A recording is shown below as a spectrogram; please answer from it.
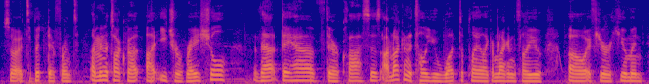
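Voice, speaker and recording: A man with a groggy voice from being sick, casually explaining a video game in a relaxed, rambling way and correcting himself as he goes. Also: a little high, fast. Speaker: gaming video creator. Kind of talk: casual game guide talk.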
